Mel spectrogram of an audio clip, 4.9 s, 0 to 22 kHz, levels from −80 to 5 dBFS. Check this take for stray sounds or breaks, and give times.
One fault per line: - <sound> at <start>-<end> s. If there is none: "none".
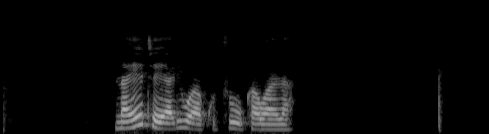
none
